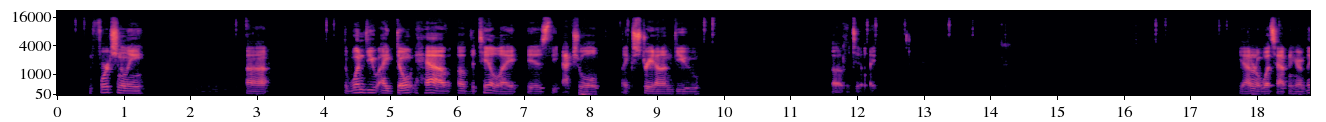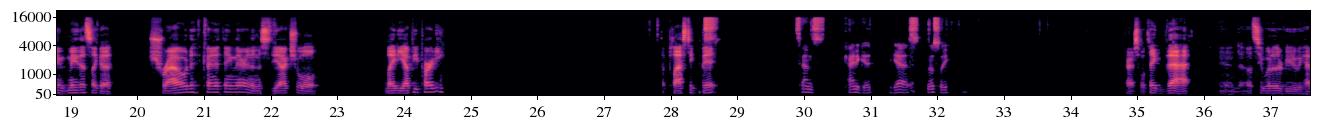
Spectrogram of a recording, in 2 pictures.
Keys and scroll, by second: 3.5 l, 4.2 l, 9.1 l, 12.5 e, 13.7-15.0 typing, 30.8 e, 31.5 space, 35.5 m.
